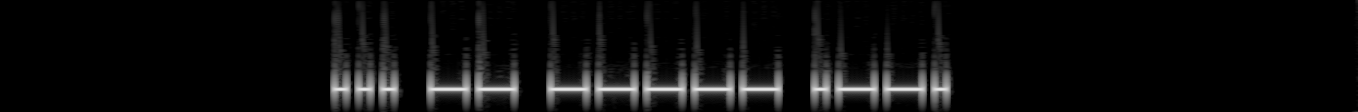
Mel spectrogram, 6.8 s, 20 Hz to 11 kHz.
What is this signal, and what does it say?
Morse code, heard as a keyed tone, about 20 wpm, 700 Hz. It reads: SM0P
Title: DXCC-100 Call Signs - 4 Characters - 20wpm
